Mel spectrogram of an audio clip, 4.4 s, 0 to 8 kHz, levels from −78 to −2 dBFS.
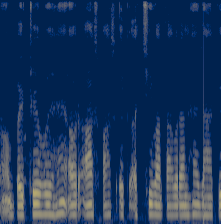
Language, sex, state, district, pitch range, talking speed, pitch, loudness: Hindi, male, Bihar, Bhagalpur, 125-135 Hz, 160 wpm, 130 Hz, -32 LUFS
